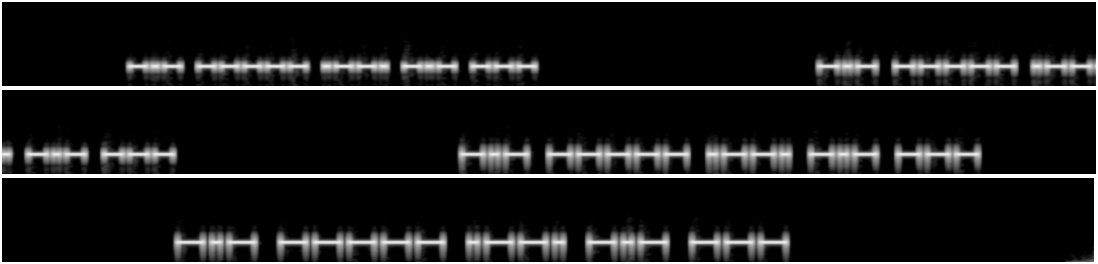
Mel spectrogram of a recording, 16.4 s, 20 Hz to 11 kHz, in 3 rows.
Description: Morse code, heard as a keyed tone, about 33 wpm, 700 Hz. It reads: K0PKO K0PKO K0PKO K0PKO
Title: Speed Racing - USA Call Signs 28wpm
